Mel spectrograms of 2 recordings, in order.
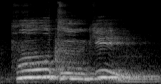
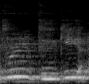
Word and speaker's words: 부득: 자, 부득해야지 불득이 아니에요.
